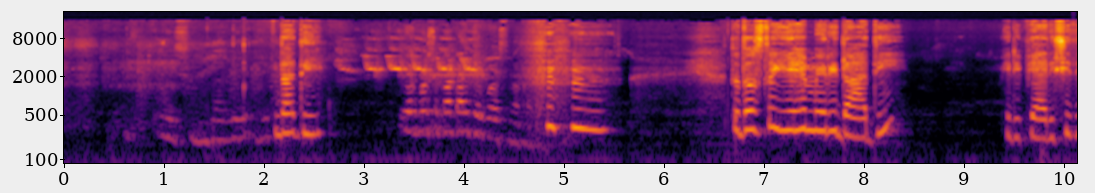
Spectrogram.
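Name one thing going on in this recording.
An elderly woman speaks close by, with animation.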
